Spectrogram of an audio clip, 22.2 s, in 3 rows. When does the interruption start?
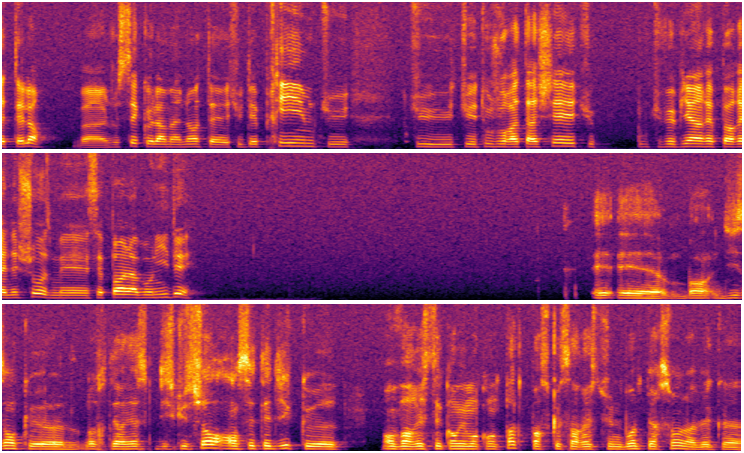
none

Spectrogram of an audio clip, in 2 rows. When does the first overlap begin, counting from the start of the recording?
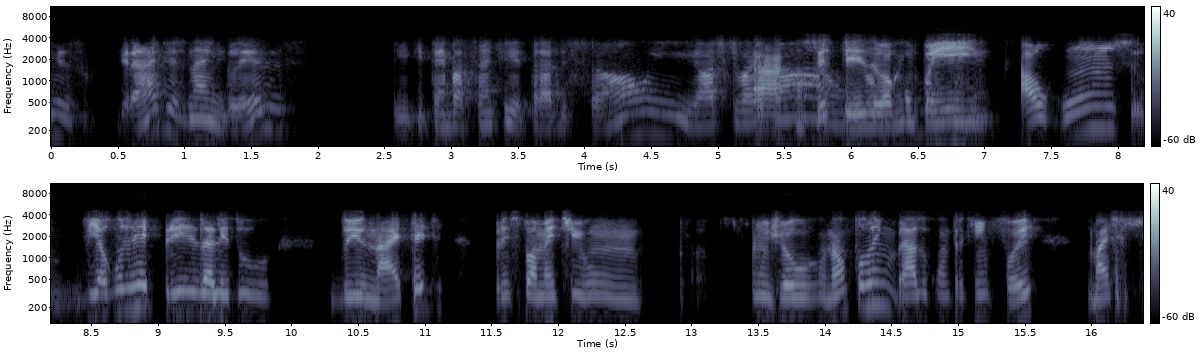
5 s

